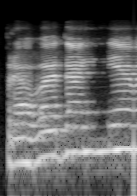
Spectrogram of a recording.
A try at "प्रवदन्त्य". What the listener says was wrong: Pravadanya is not there. Pravadantya, dantya.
